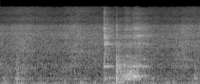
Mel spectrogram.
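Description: A rice mixture sautés in oil with fried onion, a low steady sizzle up close, then a sharp spoon clank and scrape against the pan about halfway through, with no voices.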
